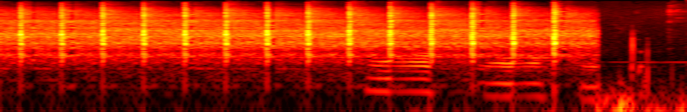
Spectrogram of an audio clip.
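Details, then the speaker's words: Chevrolet Impala after a head gasket rebuild, with a battery that went dead from sitting too long despite charging. Rapid starter solenoid clicking at about five per second, no crank; it needs a new battery. "right so apparently it needs a new battery um I was afraid of that this battery basically went completely dead because it sat too long"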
